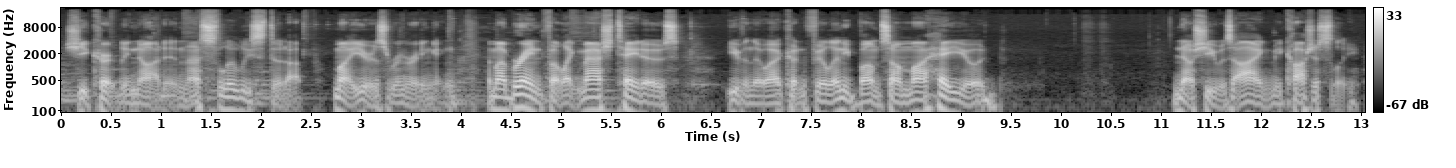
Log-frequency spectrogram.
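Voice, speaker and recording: A man's voice: very deep voice, animated, creaky. A young man playfully reading game narration aloud while streaming. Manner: playful, quick to laugh.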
